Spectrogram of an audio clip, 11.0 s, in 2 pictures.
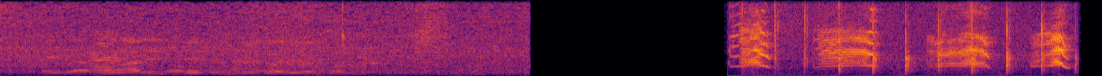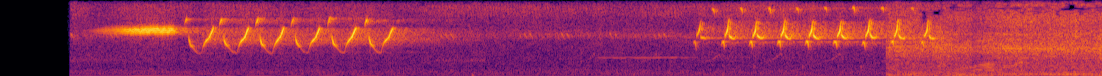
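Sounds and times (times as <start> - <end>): bird chirping and trilling: 3.6 - 10.3.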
